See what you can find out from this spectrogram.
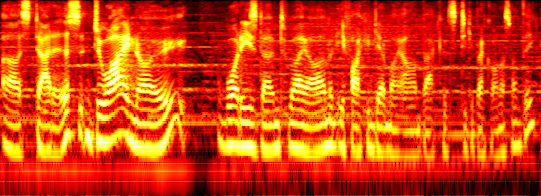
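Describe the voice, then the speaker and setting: A man's voice: mid-range voice, a little fast. A man chatting casually at the game table as a player in a role-playing game. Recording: music playing behind the voice. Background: music.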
